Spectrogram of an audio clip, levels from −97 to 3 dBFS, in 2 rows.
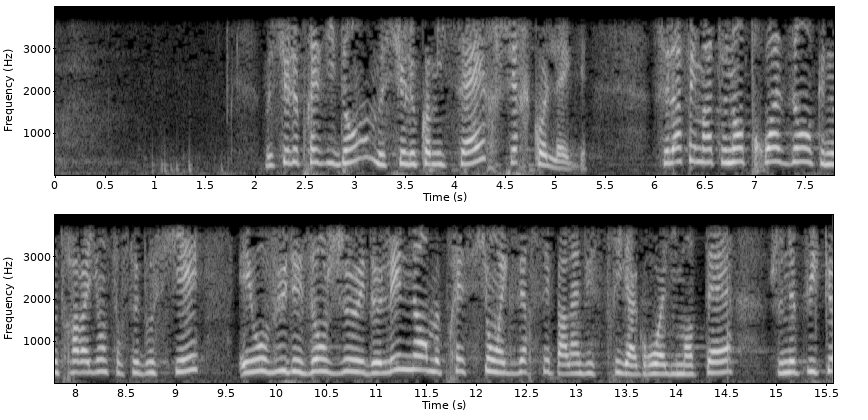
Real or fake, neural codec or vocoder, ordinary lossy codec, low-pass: real; none; none; 3.6 kHz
